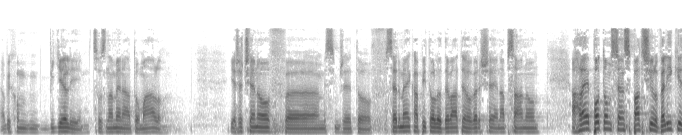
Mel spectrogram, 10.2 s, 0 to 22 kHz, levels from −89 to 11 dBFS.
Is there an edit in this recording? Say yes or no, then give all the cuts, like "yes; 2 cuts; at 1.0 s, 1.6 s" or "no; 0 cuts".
no; 0 cuts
